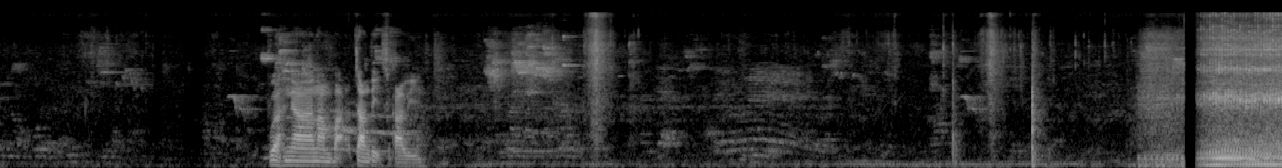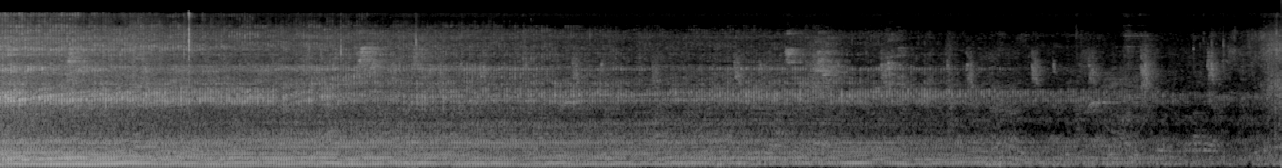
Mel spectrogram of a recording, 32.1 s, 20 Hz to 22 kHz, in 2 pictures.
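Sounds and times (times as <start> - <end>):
motor engine running: 14.3 - 32.0.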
